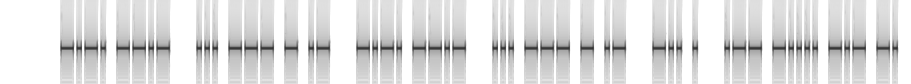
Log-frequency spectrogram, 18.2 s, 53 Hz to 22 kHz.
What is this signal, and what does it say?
Morse code, heard as a keyed tone, about 16 wpm, 700 Hz. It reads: CQ SOTA CQ SOTA DE W6KN
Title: SOTA QSO Practice 15wpm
